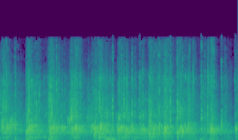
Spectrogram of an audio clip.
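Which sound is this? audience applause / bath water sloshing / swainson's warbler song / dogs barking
audience applause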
